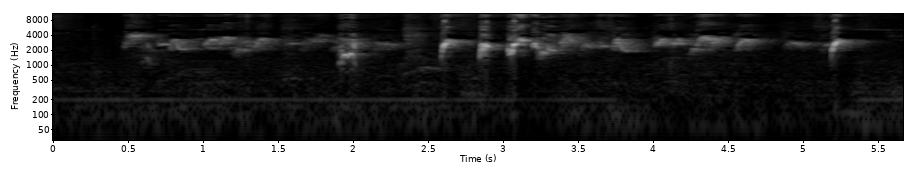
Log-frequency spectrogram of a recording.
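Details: Short, easy song of a caged red-whiskered bulbul in the counting style 3-4-5, used to rouse other birds; a run of warbled, slurred notes with several sharp clicking accents over a faint steady hum.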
